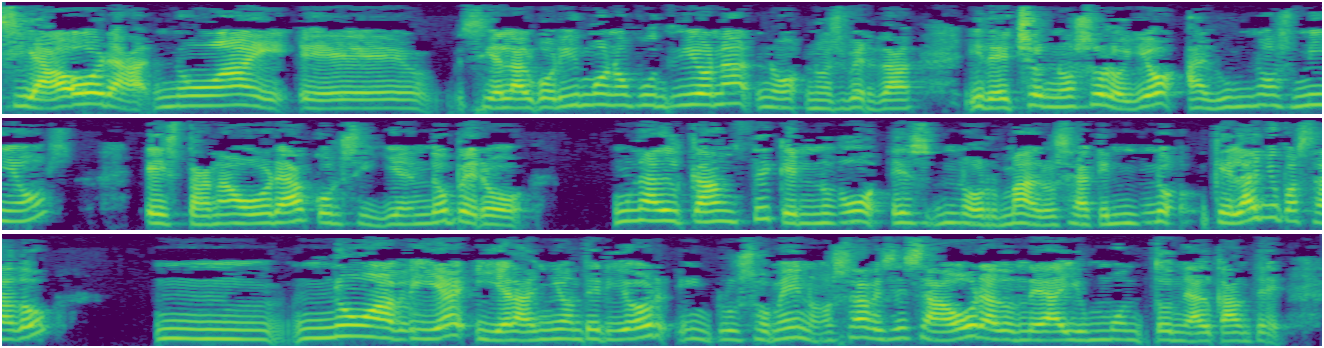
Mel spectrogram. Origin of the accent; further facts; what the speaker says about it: El Campello, Valencian Community, Spain; moved away as an adult; also born or lived in Edinburgh; podría haberme quedado en mi pueblo, que yo soy de Campello Alicante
